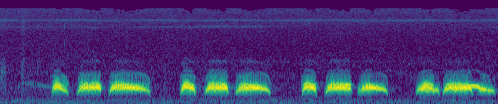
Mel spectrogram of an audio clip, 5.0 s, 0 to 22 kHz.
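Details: Spotted dove decoy used for trapping in Gia Lai, cooing in groups of three low hollow notes, the last longest, with each group repeated about every 1.2 seconds over quiet background.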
